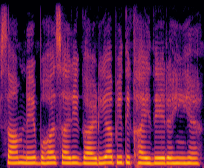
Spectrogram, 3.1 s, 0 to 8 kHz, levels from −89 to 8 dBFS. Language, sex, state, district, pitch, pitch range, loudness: Hindi, female, Uttar Pradesh, Lucknow, 255 Hz, 250-265 Hz, -12 LUFS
